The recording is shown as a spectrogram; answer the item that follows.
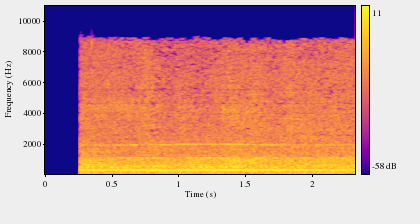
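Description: A steady mechanical hum with an even hiss and a few constant tones, starting about a quarter of a second in.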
